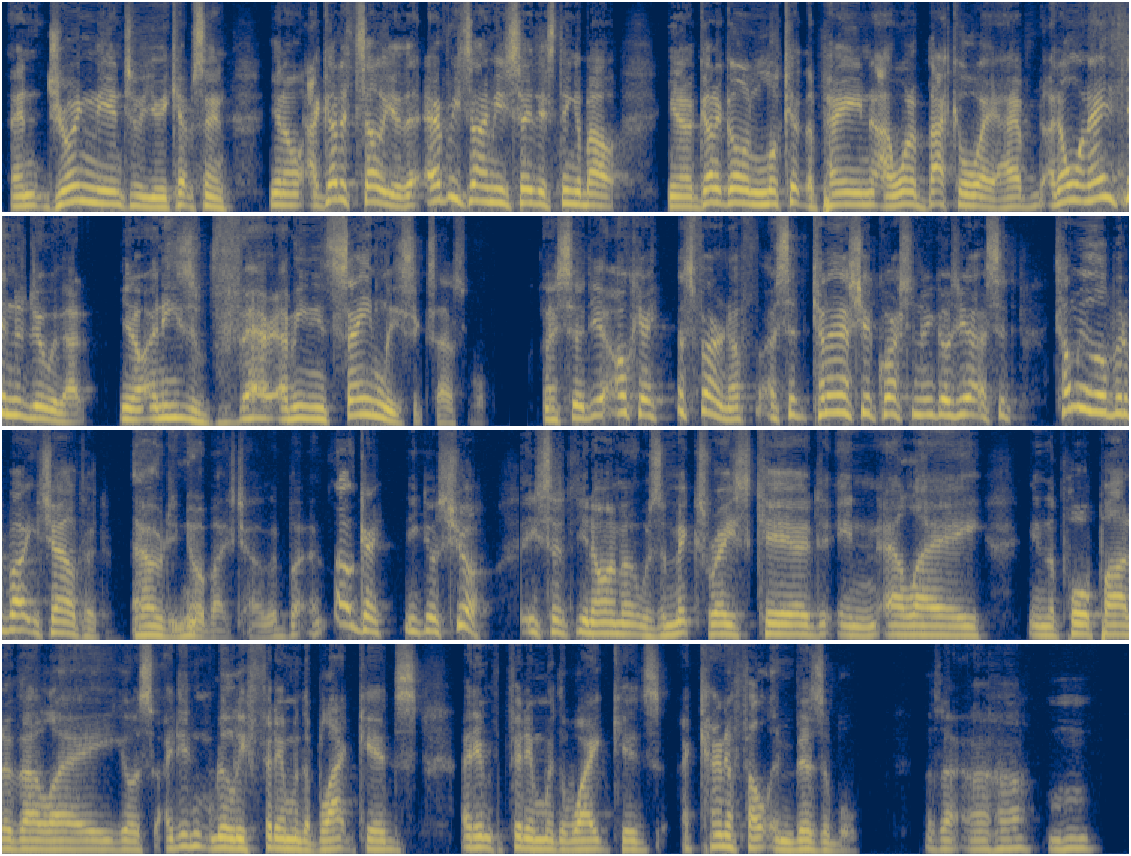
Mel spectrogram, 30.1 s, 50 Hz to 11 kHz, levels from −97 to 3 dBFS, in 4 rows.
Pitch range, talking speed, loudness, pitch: 140-200 Hz, 295 wpm, -19 LUFS, 165 Hz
